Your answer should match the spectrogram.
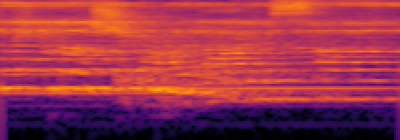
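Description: A song sung by a woman's voice and children's voices together, with long held notes.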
